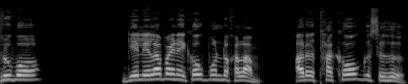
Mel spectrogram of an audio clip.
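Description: Throughout the speech there is plainly audible damage of the kind that MP3 compression produces, at a level that fits a bitrate around 64 kbps. The codec divides the signal into 576 frequency lines per frame. When bits run short it discards the weaker lines, which then drop in and out from one frame to the next. That gives the voice a watery, swirly texture, metallic chirping on sibilants, and smeared onsets. Lossy encoding is the likely cause.

At 2.06 s a bit error spike occurs. A single sample is knocked off its true value by a power of two and returns immediately. A flipped bit in memory or on a digital link causes this. The result is one sharp, broadband tick with no relation to the speech around it.

At 3.18 s there is pre-echo lasting about 19 ms. A sharp attack falls late in a transform block, and the codec spreads quantisation noise sized for that loud moment across the whole block. 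This includes the quieter stretch just before it. The onset is therefore preceded by a brief hiss, and the attack itself sounds softened and smeared.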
